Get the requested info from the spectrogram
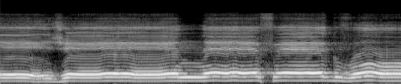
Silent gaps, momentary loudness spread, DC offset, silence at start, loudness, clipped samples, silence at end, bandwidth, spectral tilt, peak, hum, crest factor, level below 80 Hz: none; 4 LU; under 0.1%; 0 s; -8 LUFS; under 0.1%; 0 s; 11.5 kHz; -5 dB/octave; 0 dBFS; none; 8 dB; -58 dBFS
